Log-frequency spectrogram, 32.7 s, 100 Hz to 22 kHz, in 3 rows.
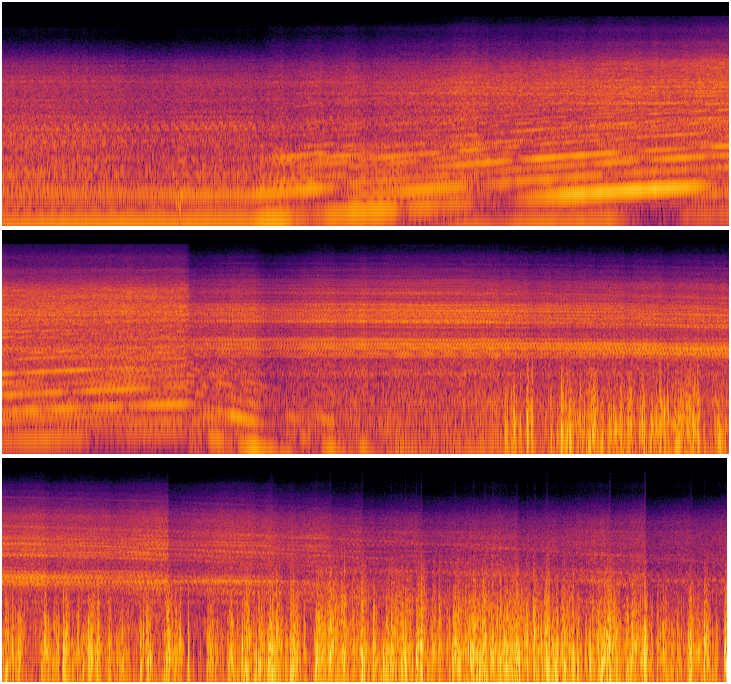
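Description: Alfa Romeo 164 Super's 3.0 24-valve V6 on a chassis dynamometer, running steadily, then revving up under load in a long climb. About 14 seconds in the note drops suddenly and climbs again. Over the second half a loud, rough rushing noise grows until it is the loudest sound near the end.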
